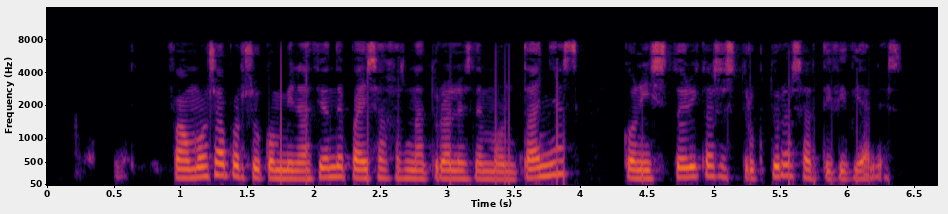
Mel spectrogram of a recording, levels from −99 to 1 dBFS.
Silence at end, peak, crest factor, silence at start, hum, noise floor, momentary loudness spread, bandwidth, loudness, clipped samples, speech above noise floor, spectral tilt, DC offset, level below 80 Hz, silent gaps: 0.3 s; -22 dBFS; 16 dB; 0.5 s; none; -66 dBFS; 8 LU; 8 kHz; -38 LUFS; under 0.1%; 28 dB; -6 dB/octave; under 0.1%; -72 dBFS; none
